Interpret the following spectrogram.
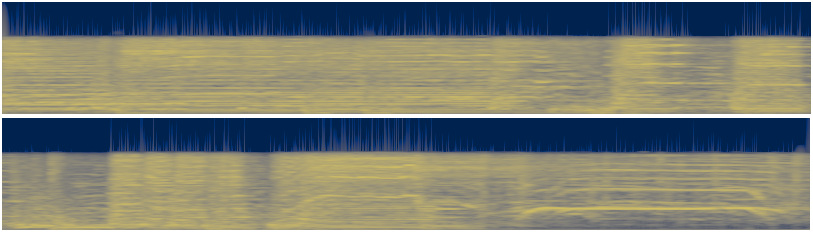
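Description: Live funk band with a horn section, bass and drums playing loud and dense. About six and a half seconds in, the drums and bass stop and a single long note is held as the song's closing note.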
